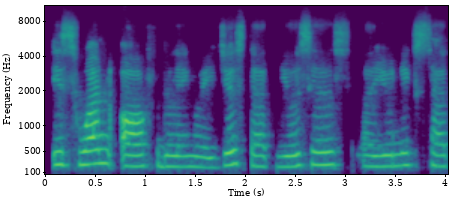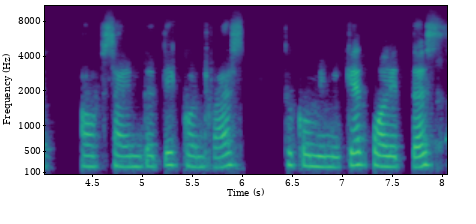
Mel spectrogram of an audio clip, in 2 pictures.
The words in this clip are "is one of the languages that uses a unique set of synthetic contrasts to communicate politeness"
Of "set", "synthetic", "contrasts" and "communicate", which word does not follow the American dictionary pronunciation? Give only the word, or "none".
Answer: synthetic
